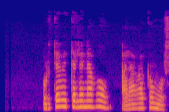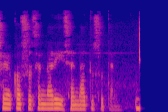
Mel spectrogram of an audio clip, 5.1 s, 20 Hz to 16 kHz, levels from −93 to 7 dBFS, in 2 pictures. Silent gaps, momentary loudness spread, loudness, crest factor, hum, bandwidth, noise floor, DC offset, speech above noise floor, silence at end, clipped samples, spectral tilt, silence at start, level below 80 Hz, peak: none; 15 LU; -25 LUFS; 18 dB; none; 11 kHz; -51 dBFS; under 0.1%; 26 dB; 0.4 s; under 0.1%; -6.5 dB/octave; 0.65 s; -70 dBFS; -6 dBFS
